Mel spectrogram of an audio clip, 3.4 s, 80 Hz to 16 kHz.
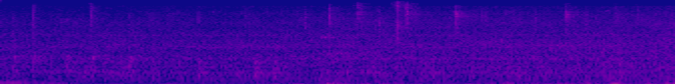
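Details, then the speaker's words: Sunsun HW-5000 canister filter with an airlock, which makes it run hot: dull, uneven low thumps a few times a second over a faint pump hum. The airlock usually clears on its own. Airlock knocking. "This canister filter gets an airlock in it, and like basically It gets pretty hot actually. I usually just leave it and it ends up getting rid of the airlock, but that's what that knocking noise is, if you can hear it."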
